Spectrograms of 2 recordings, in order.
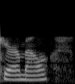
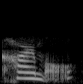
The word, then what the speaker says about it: caramel: my mom calls it caramel so I'm like what uhuh and where's your mom from my mom's from Texas okay so Dad pronounces it with three syllables and she pronounces it with two yes and you take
